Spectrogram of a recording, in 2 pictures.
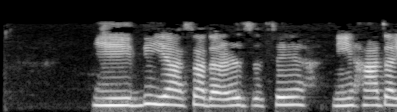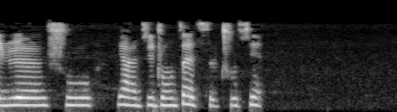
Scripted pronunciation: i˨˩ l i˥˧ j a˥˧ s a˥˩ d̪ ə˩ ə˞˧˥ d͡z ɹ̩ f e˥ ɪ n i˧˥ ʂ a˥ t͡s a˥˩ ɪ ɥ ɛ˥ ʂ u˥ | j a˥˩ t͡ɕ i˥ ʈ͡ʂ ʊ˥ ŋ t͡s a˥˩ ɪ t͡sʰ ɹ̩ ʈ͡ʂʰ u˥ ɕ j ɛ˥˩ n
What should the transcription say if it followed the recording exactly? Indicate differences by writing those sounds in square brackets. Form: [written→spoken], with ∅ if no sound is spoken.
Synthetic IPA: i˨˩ l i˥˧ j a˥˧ s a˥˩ d̪ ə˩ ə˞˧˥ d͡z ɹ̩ f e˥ ɪ n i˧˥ [ʂ→x] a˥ t͡s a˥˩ ɪ ɥ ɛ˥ ʂ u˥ | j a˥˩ t͡ɕ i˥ ʈ͡ʂ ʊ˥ ŋ t͡s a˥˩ ɪ t͡sʰ ɹ̩ ʈ͡ʂʰ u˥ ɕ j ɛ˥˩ n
